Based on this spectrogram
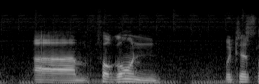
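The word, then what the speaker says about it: fogón: There's a saying in Spain called um fogon, which is like a grill.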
